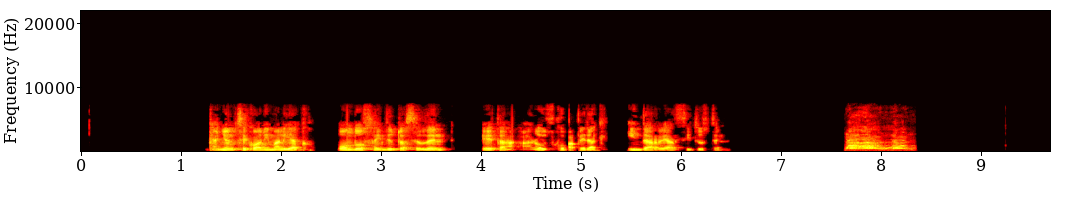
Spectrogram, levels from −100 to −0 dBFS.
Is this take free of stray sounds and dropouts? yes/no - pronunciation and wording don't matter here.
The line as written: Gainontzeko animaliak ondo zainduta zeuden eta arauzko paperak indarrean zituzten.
no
